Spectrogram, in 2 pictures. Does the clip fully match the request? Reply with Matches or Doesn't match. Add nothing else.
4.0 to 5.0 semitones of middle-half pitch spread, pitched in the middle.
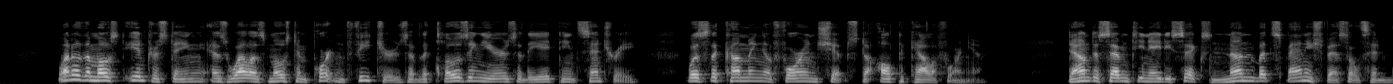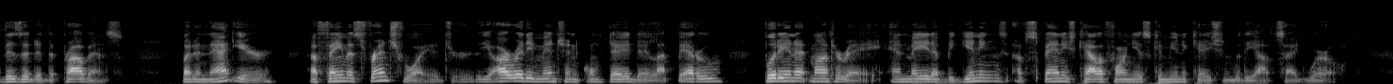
Doesn't match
